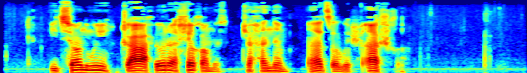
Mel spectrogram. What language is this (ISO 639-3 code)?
abk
